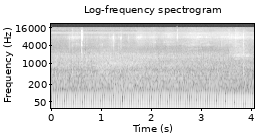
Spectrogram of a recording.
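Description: A Rover 75 CDTi's four-cylinder turbodiesel idling, heard inside the cabin as a steady low hum, with one faint click about half a second in.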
